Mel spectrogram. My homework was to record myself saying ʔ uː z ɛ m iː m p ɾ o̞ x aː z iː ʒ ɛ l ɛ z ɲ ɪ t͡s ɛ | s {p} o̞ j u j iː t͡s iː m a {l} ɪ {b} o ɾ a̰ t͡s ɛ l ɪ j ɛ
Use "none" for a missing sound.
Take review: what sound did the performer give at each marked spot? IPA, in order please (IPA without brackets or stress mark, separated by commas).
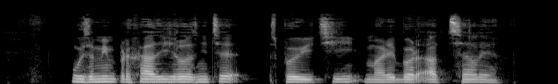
p, ɾ, b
